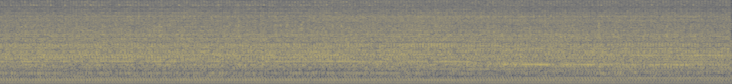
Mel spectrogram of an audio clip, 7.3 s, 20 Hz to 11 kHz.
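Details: ETQ 2700-watt generator with brushless powerhead, after carburetor work keeping the original jetting: steady, high-pitched drone with no surging, 70 Hz with no load, still running fast with governor spring tension fully backed off; overspeed from misadjusted governor.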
